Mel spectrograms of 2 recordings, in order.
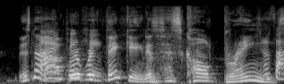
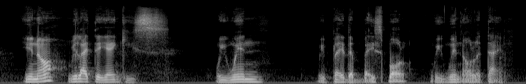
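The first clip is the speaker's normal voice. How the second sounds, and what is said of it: Put-on Dominican accent. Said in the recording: “Is that your Dominican accent? ... It was pretty good.”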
